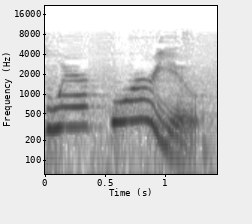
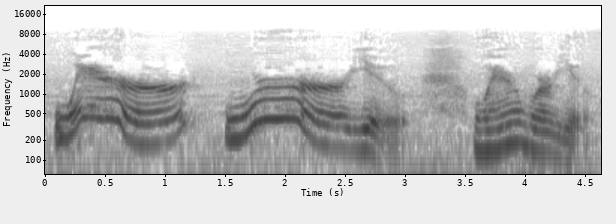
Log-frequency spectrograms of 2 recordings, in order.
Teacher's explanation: notice that where has two sounds e and uh two vowel sounds and then the r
